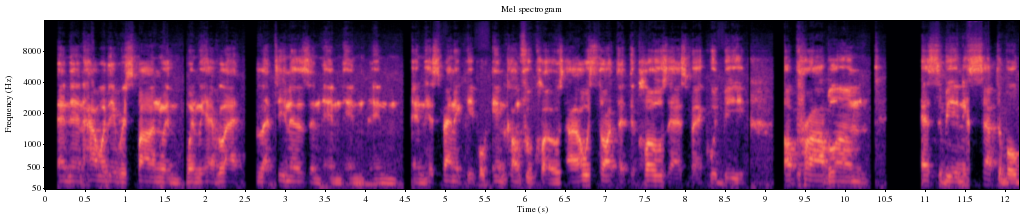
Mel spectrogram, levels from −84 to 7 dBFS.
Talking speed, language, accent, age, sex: 180 wpm, English, American, 30-49, male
